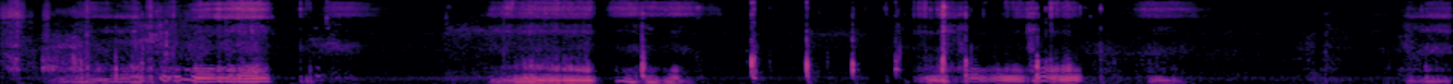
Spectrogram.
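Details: Shiba Inu asleep in bed beside people, snoring indoors. Low, rumbling, rasping breaths come in bursts of about one to two seconds, separated by quiet pauses, with faint clicks between.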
